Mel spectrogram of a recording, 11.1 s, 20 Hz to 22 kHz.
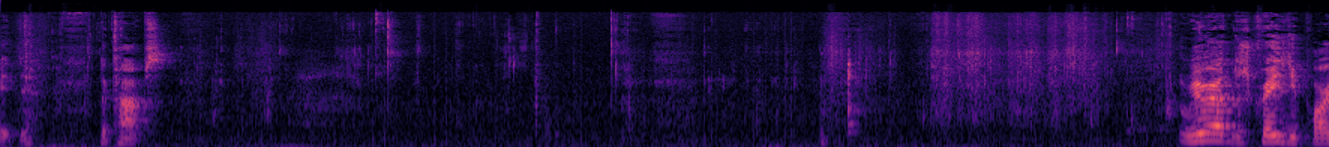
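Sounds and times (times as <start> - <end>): close chewing: 1.5 - 7.6
small crunches: 1.6 - 9.8.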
